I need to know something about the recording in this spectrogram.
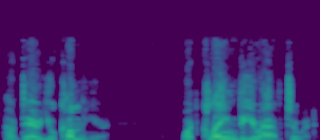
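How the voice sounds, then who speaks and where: A man's voice: lowish voice, very animated, normal speed, darkish tone, slightly rough, dry recording, lo-fi sound, voice pushed up. A man voicing an old scientist in an audiobook, proud and contemptuous, with educated, imperious outrage. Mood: bitter contempt. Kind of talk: audiobook character acting.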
